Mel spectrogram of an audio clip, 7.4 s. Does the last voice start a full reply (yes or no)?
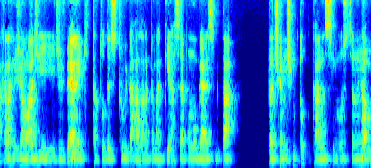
no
